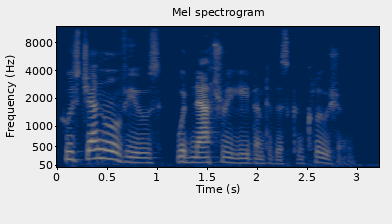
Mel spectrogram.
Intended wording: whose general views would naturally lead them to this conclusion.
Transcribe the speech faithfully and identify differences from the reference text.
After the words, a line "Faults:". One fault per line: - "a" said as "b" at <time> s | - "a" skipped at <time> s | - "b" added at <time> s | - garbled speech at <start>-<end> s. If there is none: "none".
whose general views would naturally lead them to this conclusion.
Faults:
none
